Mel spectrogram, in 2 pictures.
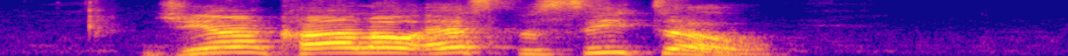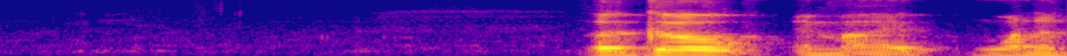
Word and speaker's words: Giancarlo: Giancarlo.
